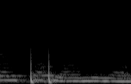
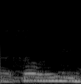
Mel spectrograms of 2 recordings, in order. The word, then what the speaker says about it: O Sole Mio: I always pronounce it O solo mio, but it's No, O sole sole mio.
